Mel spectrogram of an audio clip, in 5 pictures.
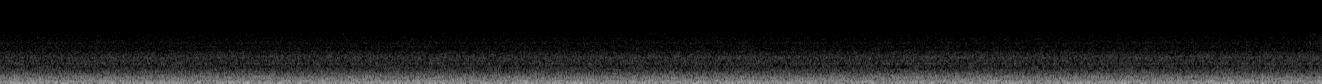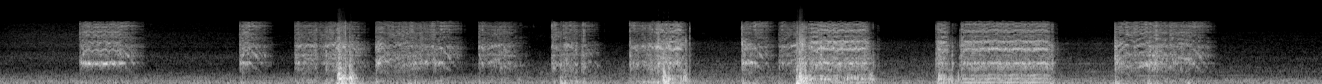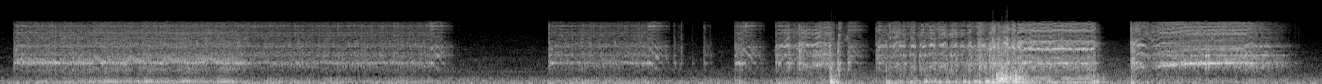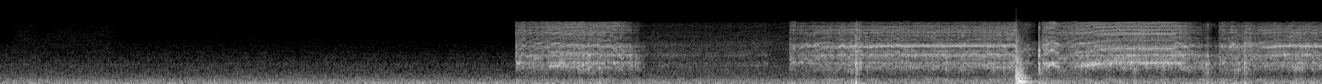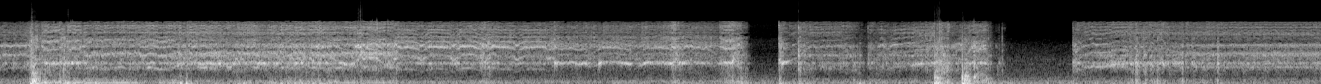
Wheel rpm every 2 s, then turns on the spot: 0, 0, 0, 0, 0, 0, 10, 50, 130, 90, 90, 80, 90, 150, 210, 90, 90, 140, 150, 120, 0, 0, 110, 70, 240, 210, 200, 170, 200, 210, 170, 150, 260.
none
